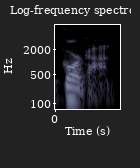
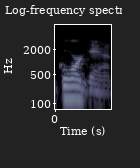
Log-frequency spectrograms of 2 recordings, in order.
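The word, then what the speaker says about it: Gargon: is called a gorgon or or or a Gorgan one of the I always wrote it down as Gorgon okay but it's I think they pronounce it Gorgan it's a Gorgan and the entire reason why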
